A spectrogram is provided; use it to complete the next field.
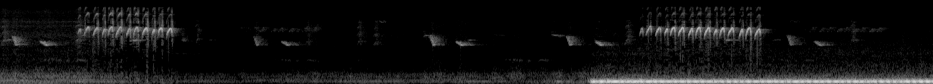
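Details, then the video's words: Male scarlet minivet giving two bursts of rapid, high, piercing notes several seconds apart. Softer downslurred chirps from other birds fall between them, and a loud steady low hum starts partway through. "'Teriakan' Burung Mantenan Jantan"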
